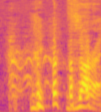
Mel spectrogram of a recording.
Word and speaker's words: Zara: Zara. I asked about the pronunciation, so I know that's correct.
